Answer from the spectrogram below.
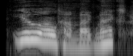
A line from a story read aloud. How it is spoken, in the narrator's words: shrieked Carlyle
